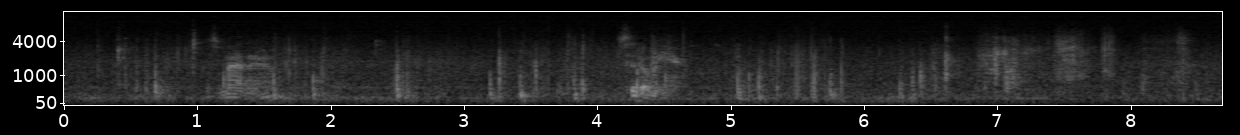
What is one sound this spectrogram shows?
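A man talks quietly.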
